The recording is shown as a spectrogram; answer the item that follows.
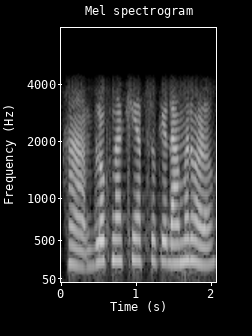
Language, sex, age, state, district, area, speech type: Gujarati, female, 18-30, Gujarat, Valsad, rural, conversation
